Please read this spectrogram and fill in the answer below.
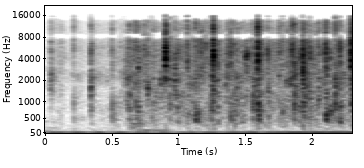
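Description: Audience applauding: a dense, irregular patter of hand claps.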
